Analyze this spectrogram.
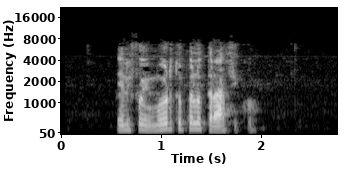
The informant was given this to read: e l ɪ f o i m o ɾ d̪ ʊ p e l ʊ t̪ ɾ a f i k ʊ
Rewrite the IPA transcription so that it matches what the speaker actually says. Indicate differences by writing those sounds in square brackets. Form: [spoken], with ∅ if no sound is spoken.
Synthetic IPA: e l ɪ f o [j] m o ɾ [t̪] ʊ p e l ʊ t̪ ɾ a f i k ʊ

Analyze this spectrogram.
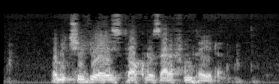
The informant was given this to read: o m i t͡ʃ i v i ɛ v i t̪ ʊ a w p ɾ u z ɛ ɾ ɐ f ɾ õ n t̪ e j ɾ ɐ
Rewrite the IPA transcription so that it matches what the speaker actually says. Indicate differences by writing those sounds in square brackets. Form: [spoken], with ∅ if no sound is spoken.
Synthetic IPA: o [b] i t͡ʃ i v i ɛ [z] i t̪ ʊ a w [k] ɾ u z [a] ɾ ɐ f ɾ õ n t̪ e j ɾ ɐ

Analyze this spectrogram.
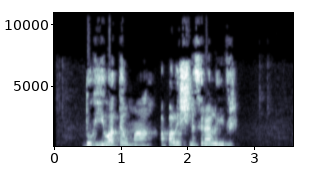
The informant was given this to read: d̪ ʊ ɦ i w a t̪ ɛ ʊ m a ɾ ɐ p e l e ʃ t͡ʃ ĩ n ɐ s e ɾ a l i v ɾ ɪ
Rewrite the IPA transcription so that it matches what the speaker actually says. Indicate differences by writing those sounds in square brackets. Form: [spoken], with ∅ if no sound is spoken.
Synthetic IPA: d̪ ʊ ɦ i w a t̪ ɛ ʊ m a ɾ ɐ p [a] l e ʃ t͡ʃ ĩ n ɐ s e ɾ a l i v ɾ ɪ

